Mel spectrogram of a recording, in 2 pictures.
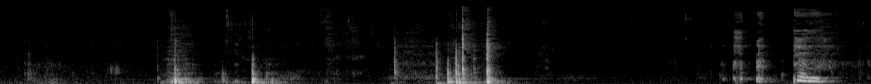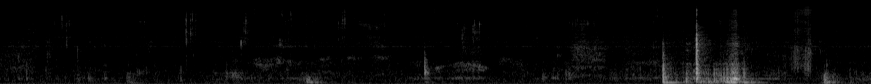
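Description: A person eating rice and stew by hand: wet chewing and lip-smacking in a few short loud clusters with quiet stretches between.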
